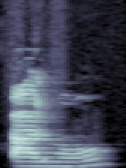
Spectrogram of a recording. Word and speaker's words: allemand: You do not pronounce the last D in the masculine form, whereas in feminine, you say allemande. So this final D is now pronounced.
